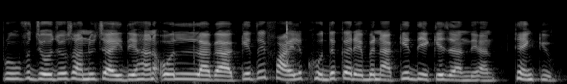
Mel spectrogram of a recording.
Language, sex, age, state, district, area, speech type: Punjabi, female, 18-30, Punjab, Amritsar, urban, spontaneous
